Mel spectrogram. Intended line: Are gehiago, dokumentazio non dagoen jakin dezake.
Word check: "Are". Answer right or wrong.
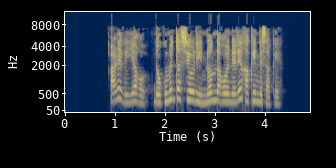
right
